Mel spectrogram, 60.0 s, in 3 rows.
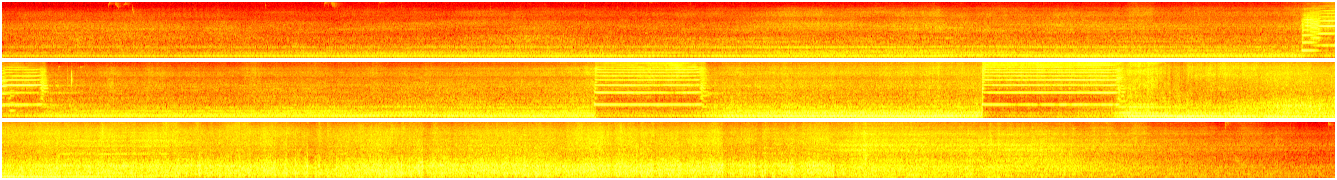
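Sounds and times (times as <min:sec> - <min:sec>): diesel locomotive engine rumble: 0:00.0 - 0:59.9
locomotive horn blasts: 0:19.4 - 0:21.2, 0:28.8 - 0:30.9, 0:34.6 - 0:37.4, 0:40.7 - 0:42.6
train wheels clattering on rails: 0:37.1 - 0:59.9.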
